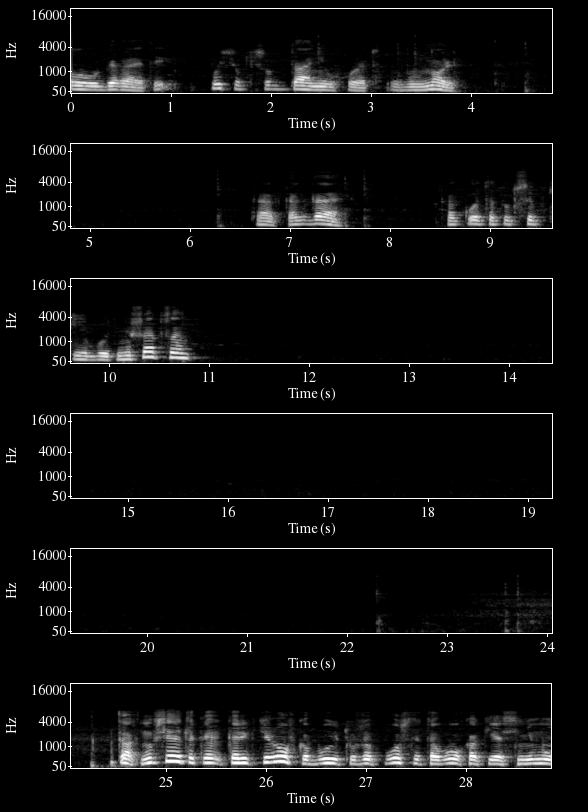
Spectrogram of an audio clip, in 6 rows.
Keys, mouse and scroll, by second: 3.5 click, 4.8-6.6 drag, 7.6 click, 9.3 Delete, 11.0-22.6 drag, 23.8 click, 24.5 space.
